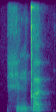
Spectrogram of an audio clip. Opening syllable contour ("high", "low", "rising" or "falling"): low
